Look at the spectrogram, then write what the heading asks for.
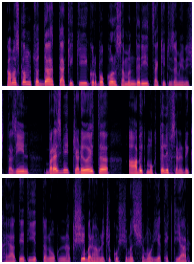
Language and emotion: Kashmiri, neutral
